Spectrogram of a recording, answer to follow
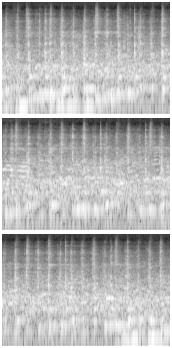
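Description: A live band playing, with a repeating bass line and busy, quick percussion strokes.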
